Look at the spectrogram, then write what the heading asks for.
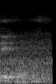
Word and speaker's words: the: तो देखो, अगर मैं THE की बात करूं तो THE के बाद अगर कॉन्सोनेंट साउंड वाला कोई वर्ड आया तो THE को हम द कहेंगे।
